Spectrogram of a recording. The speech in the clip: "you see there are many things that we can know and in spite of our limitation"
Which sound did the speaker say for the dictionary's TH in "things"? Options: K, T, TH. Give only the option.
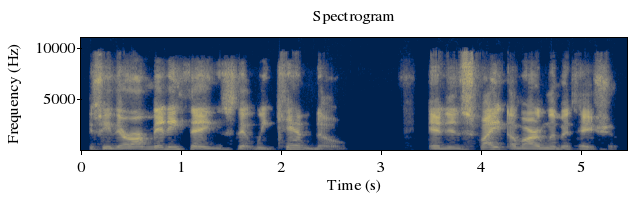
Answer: TH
